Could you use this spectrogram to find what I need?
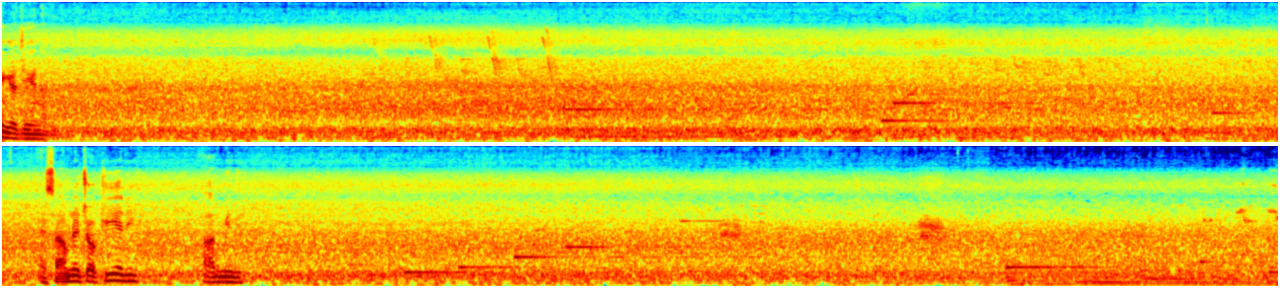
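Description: Water rushes and churns steadily over a weir.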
